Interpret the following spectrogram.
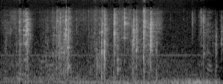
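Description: Loose slate pieces clinking and knocking against each other underfoot as people shift on a slate scree slope: a string of short, sharp clinks, a few early on and several close together in the second half.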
